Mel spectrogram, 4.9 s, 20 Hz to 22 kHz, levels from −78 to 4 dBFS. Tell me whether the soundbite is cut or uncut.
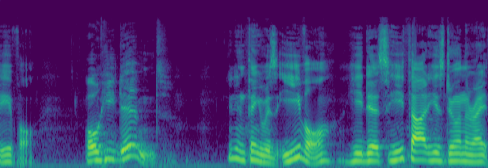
uncut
